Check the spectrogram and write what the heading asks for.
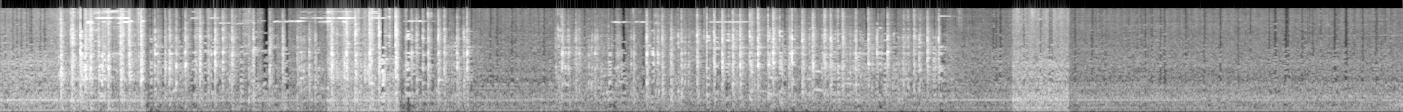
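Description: Heavy piling-site machinery: bursts of rapid metallic rattling and clatter, three of them in the first nine seconds, over a steady engine hum, with a short louder burst near the end.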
